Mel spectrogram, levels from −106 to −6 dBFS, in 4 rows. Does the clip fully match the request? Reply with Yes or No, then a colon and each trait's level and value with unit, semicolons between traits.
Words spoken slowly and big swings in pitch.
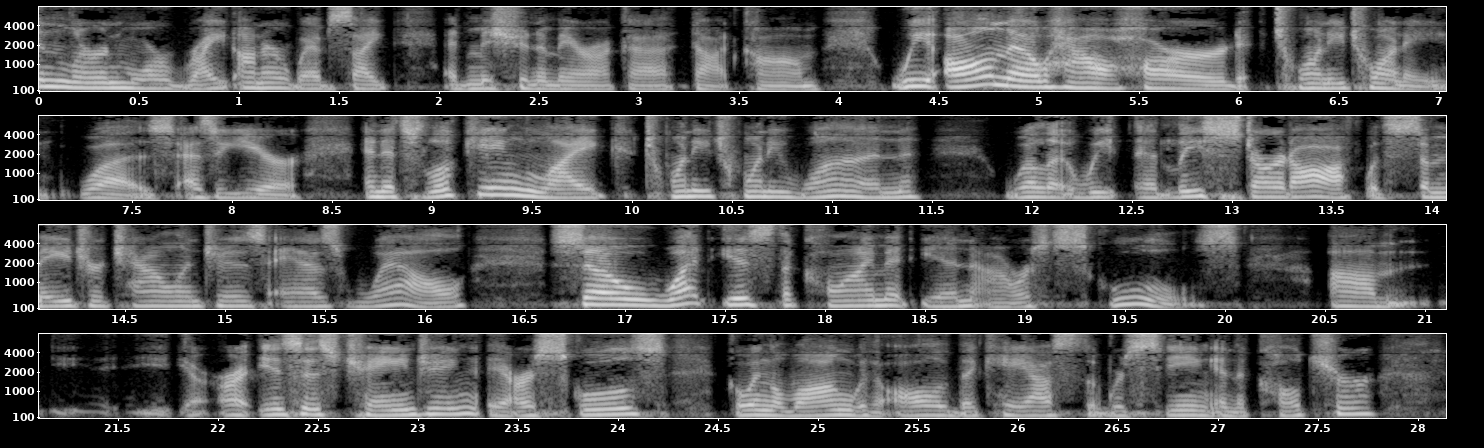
No: slow, 130 wpm; average, 4.6 semitones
